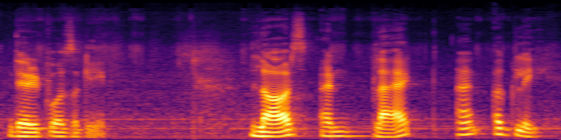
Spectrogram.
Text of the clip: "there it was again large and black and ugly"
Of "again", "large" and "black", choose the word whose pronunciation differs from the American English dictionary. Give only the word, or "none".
large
